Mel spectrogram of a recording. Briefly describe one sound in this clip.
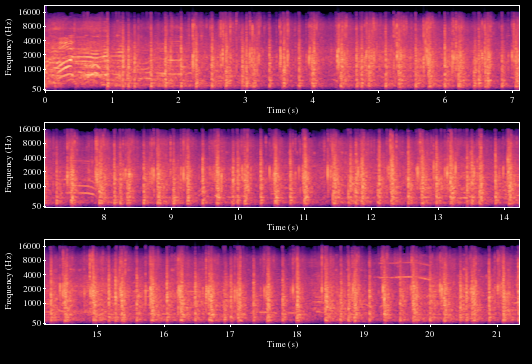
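Fans clap in rhythm.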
